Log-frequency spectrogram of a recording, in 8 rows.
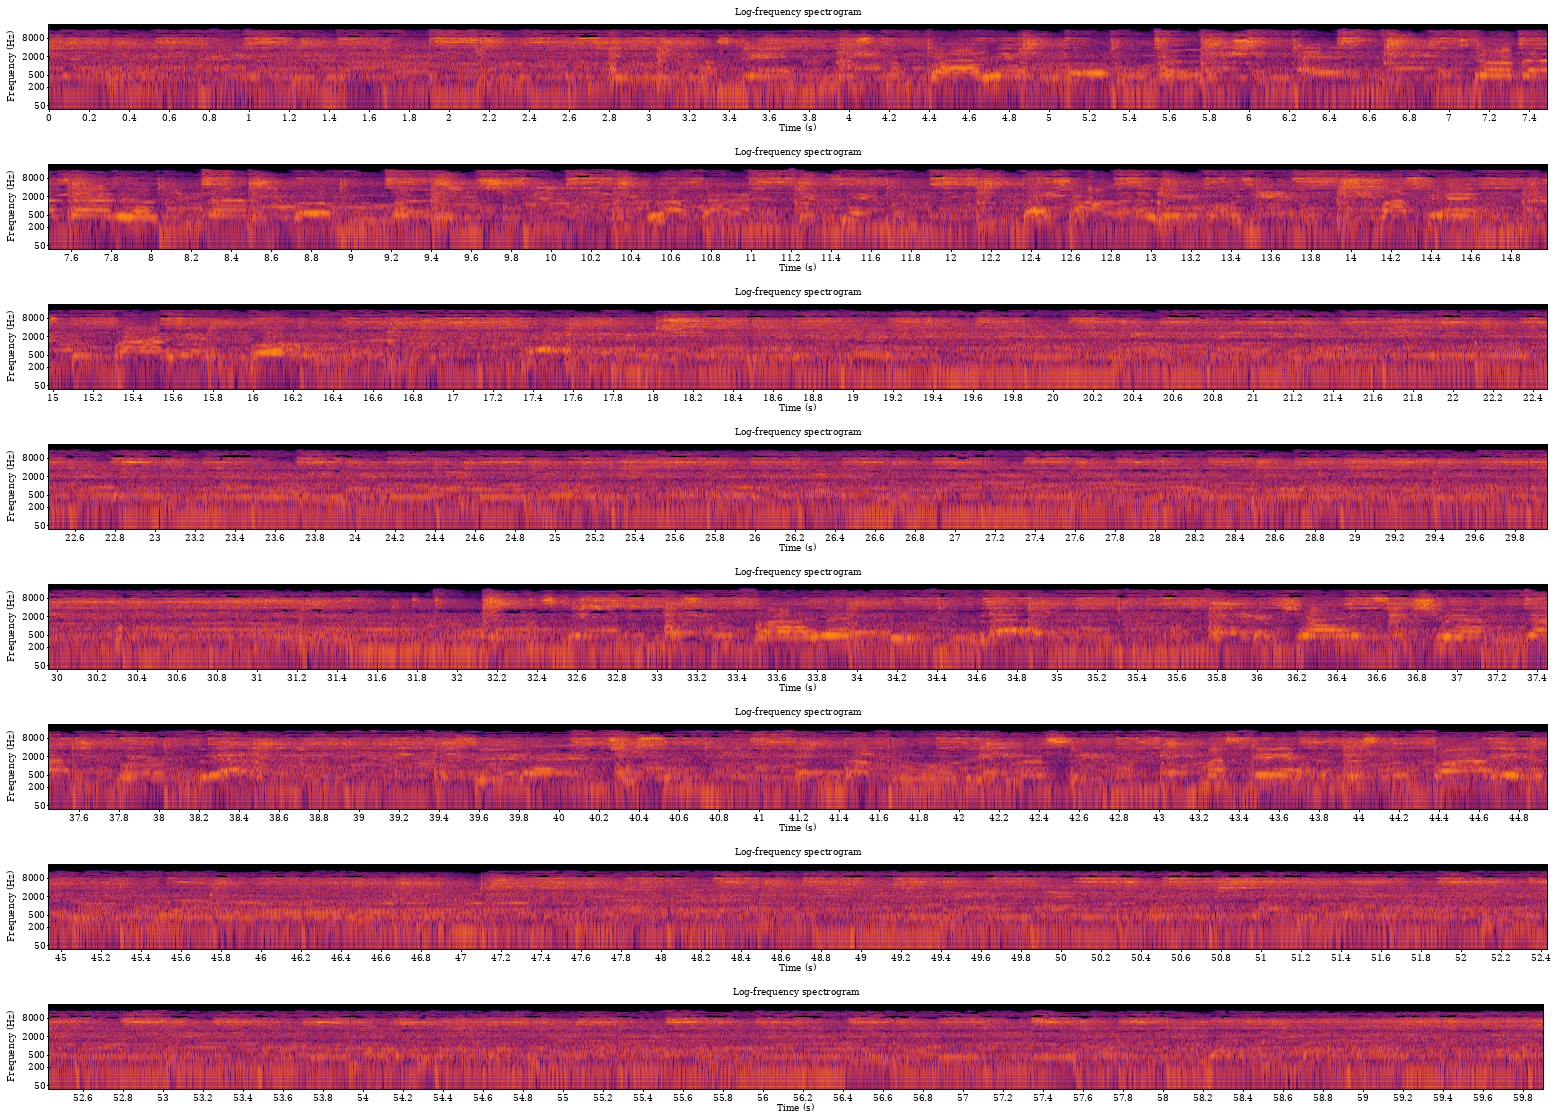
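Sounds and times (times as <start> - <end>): live rock band playing: 0.0 - 59.9.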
